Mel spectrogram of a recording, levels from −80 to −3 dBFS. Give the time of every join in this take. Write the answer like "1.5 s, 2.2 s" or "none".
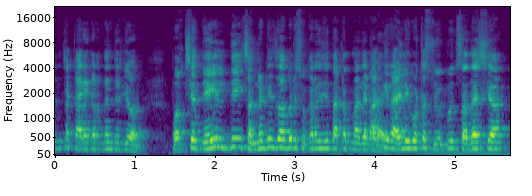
4.1 s

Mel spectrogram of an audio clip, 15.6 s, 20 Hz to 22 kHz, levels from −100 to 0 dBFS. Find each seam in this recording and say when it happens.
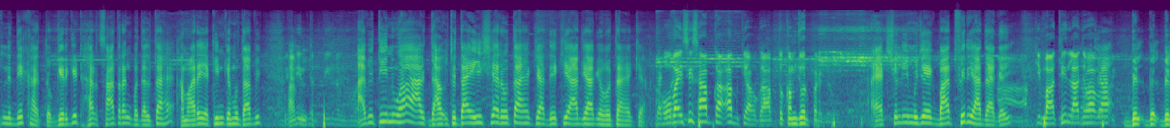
8.8 s

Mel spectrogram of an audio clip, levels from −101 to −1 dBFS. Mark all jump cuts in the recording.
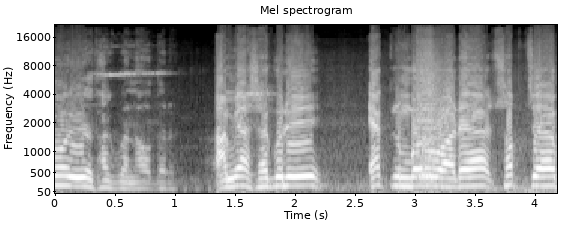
1.3 s

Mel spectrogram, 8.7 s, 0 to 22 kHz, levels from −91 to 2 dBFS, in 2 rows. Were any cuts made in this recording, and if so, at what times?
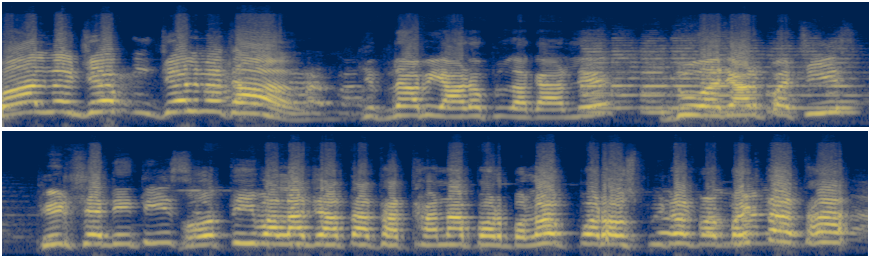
1.8 s, 5.1 s

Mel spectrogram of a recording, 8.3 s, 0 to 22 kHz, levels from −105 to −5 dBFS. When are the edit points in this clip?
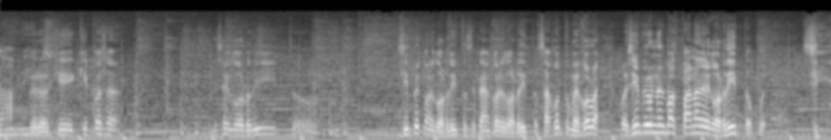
none

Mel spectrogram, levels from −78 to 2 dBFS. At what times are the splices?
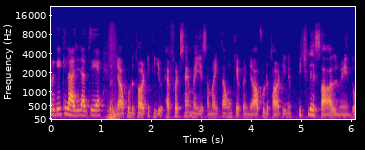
1.2 s

